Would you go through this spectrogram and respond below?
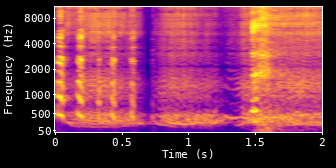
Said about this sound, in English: So number one, fart squeeze knees.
